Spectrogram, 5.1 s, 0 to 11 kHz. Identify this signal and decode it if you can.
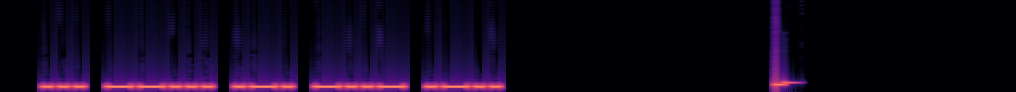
Morse code, heard as a keyed tone, about 30 wpm, 700 Hz. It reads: S7RXL
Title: Code Groups - 5 Letter:Numbers - 30wpm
